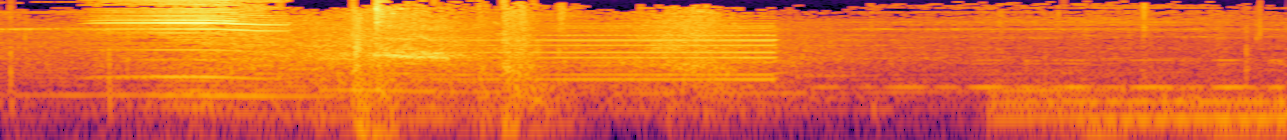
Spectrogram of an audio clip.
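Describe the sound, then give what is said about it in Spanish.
Cars rush past on a busy street as a man staggers across it and is nearly run over, horns blaring in long sustained honks over rumbling engines, with a brief screech of tires; no one speaks. “Cruza la calle dando tumbos, los coches están a punto de atropellarle.”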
